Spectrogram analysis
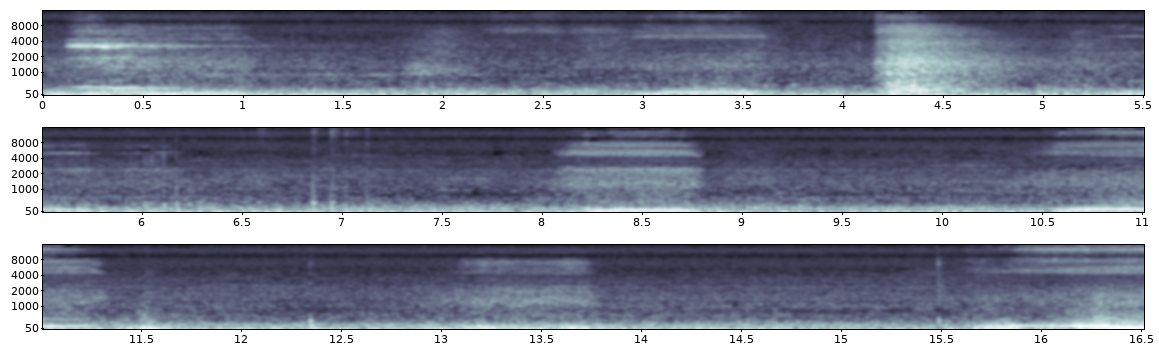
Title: #germanshepard#snoring Caught my dog snoring 😴 deep sleep cutest ever❤️😘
